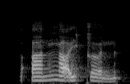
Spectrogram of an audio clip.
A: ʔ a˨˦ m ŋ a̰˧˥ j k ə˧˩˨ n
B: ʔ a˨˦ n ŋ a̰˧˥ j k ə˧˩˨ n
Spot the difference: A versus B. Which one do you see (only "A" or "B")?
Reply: B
